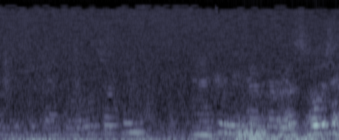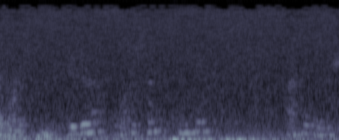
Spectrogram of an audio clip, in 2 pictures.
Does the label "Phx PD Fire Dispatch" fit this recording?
No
